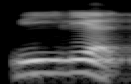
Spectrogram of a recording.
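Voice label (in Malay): "biliard", Malay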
